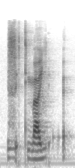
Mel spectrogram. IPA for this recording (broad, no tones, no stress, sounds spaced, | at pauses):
z ḭ tʲ m a ʎ ɾ ɛ̰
